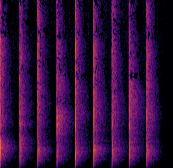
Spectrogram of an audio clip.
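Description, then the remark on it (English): Nine sharp hand claps at a steady, even pace, each with a short echoing tail, sounding somewhat distant in a reverberant space, with no voices. “Someone clapped in the distance.”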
